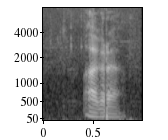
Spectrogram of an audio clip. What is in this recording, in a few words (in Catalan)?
"agre", Catalan; bitter / sour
